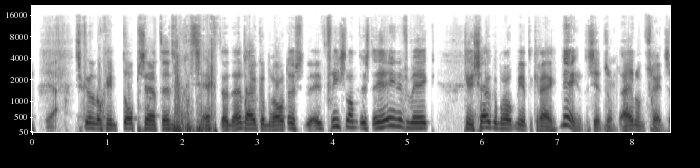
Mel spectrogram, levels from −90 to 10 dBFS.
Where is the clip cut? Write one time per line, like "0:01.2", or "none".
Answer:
0:01.2
0:02.8
0:05.0
0:05.8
